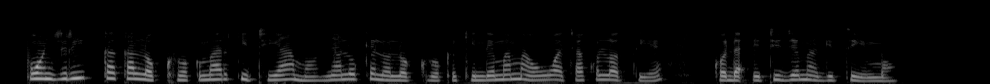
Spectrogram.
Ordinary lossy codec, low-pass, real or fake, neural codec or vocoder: Opus, 32 kbps; 5.4 kHz; real; none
